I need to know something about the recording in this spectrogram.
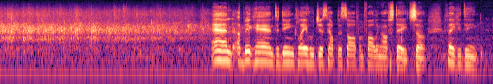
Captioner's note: applause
